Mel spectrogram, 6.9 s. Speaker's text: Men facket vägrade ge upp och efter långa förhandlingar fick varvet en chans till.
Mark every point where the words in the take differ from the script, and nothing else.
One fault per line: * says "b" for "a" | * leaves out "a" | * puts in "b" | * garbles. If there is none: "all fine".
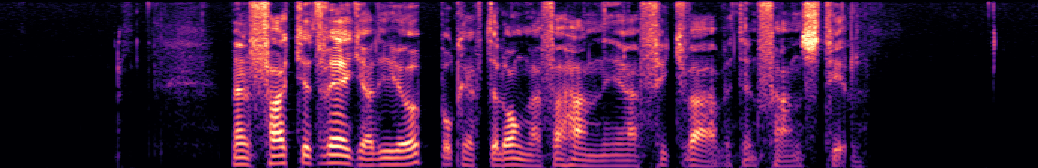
all fine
